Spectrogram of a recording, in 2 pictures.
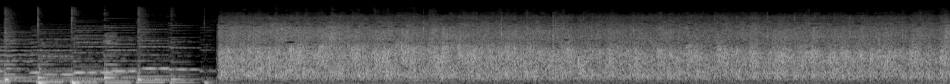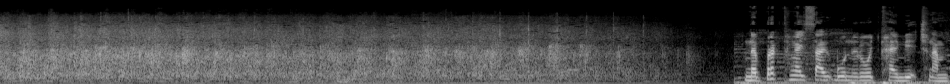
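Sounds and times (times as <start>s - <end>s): large audience applauding: 2.2s - 16.8s.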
